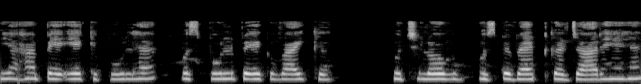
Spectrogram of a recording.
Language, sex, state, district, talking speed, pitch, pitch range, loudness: Hindi, female, Bihar, Jahanabad, 185 wpm, 250 Hz, 240-255 Hz, -18 LUFS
